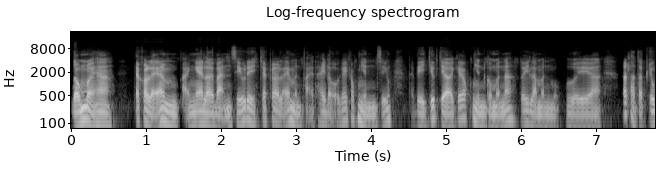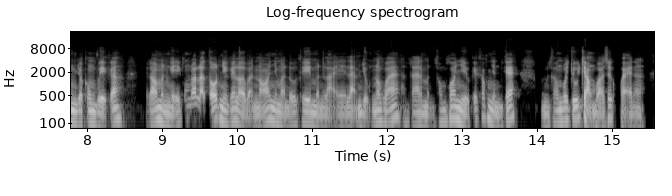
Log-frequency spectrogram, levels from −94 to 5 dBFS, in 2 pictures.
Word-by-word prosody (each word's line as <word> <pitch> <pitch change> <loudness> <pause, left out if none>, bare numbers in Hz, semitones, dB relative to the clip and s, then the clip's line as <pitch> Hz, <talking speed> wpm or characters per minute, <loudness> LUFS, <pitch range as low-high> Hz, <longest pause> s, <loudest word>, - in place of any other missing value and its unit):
đúng 95 +6 +7
rồi 110 - +7
ha, 100 -2 +3 0.3
chắc - - +2
có - - +8
lẽ, - - +6
ừm, 100 -7 +4
phải - - -3
nghe 100 +3 +4
lời 90 -2 +4
bạn 80 - +3
một 85 - -3
xíu 100 +6 +1
đi, 120 -5 +3
chắc 120 - -2
có 115 -2 +2
lẽ - - 0
mình 105 -7 -1
phải 75 -1 -9
thay 100 +2 -4
đổi - - -5
cái 115 +1 -2
góc - - -8
nhìn 85 -8 -2
xíu, - - -4 0.2
tại - - -22
vì 90 - 0
trước 130 +10 -1
giờ 85 - +5
cái 125 - -1
góc 135 0 -3
nhìn 90 -8 -1
của 85 - -3
mình 85 0 -1
á, 120 +5 0
tuy 105 0 -3
là 95 -3 0
mình 85 0 -4
một 80 -1 -9
người, 85 -1 -2
à, 80 -1 -2 0.3
rất - - +2
là - - +1
tập - - -3
trung 105 0 +3
cho 105 - +1
công 105 0 -1
việc - - +1
á, 120 - +5 0.4
cái - - -21
đó 105 +1 +4
mình 105 -7 +1
nghĩ 85 +4 -1
cũng 135 - -13
rất 150 - +4
là - - +3
tốt 135 - +4
như 115 -5 +1
cái 115 - 0
lời 115 - +3
bạn 80 +4 -3
nói. 85 +10 +1
Nhưng 115 -5 0
mà 95 - -1
đôi 90 +3 -4
khi 100 -1 0
mình 90 -2 -2
lại 85 +1 -5
lạm 90 0 -1
dụng - - -4
nó 110 - 0
quá, 125 +6 +1
thành 105 - -17
ra 95 -1 -2
là 95 - -2
mình 85 -2 -5
không 110 +6 -9
có 135 - +2
nhiều 105 -10 +2
cái 120 - -5
góc 140 - -6
nhìn 85 -9 -2
khác, - - +3 0.3
mình 85 0 -6
không 110 +5 -3
có 120 - +1
chú 130 - +3
trọng - - +5
vào - - +1
sức 140 -1 -3
khỏe 85 - 0
nè, 85 -1 -7
100 Hz, 355 wpm, -26 LUFS, 85-115 Hz, 0.4 s, có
